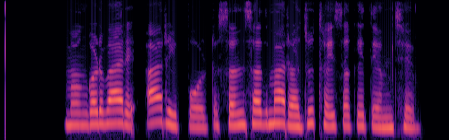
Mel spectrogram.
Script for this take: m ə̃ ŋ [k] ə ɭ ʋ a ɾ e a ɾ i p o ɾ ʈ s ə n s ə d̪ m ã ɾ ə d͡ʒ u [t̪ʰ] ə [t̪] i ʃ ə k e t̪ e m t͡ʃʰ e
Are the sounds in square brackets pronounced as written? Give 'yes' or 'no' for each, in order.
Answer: no, yes, no

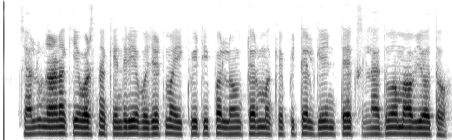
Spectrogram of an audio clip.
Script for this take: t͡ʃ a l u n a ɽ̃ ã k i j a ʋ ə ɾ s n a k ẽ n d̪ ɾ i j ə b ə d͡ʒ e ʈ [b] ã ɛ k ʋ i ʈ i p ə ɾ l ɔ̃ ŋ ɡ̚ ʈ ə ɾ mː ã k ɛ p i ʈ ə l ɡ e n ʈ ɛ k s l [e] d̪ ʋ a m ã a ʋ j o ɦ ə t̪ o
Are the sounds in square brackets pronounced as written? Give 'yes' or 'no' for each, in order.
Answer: no, no

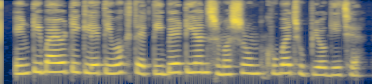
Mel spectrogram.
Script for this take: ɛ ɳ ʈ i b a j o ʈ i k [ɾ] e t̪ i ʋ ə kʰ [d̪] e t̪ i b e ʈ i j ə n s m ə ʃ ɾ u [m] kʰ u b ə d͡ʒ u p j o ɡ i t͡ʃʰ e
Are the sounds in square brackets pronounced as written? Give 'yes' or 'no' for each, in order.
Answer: no, no, yes

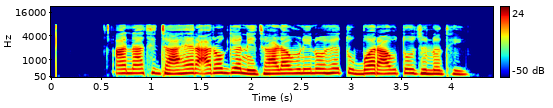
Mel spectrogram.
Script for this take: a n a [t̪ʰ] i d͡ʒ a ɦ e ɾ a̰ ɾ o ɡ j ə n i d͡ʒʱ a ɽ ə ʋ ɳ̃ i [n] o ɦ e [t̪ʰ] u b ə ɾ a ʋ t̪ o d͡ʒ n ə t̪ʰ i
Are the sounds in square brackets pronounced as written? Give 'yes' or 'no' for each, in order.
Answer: yes, yes, no

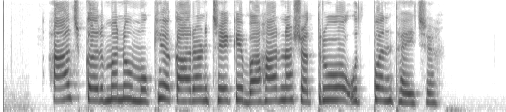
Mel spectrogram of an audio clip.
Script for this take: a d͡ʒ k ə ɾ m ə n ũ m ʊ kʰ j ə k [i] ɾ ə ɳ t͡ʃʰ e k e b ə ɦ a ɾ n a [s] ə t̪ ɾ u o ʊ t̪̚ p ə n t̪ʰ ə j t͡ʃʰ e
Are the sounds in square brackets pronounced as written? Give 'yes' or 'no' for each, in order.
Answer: no, no

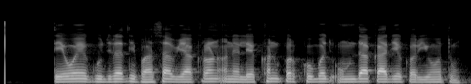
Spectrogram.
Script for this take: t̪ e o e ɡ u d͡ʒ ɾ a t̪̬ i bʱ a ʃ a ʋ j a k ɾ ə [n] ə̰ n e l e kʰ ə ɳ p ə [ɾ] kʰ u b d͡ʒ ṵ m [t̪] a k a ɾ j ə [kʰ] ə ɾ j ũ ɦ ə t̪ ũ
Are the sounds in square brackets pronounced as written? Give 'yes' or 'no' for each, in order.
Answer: no, yes, no, no

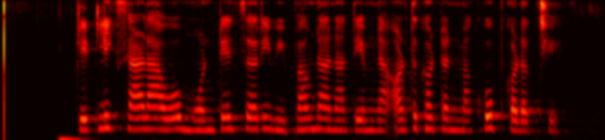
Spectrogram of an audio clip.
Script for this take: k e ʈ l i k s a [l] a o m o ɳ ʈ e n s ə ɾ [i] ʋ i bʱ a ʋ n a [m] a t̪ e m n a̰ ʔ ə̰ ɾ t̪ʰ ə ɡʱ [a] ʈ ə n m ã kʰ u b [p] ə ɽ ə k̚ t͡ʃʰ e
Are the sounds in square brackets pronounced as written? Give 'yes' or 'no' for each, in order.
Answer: no, yes, no, no, no

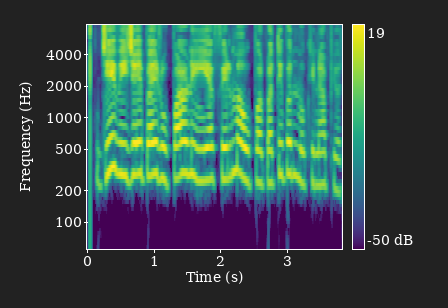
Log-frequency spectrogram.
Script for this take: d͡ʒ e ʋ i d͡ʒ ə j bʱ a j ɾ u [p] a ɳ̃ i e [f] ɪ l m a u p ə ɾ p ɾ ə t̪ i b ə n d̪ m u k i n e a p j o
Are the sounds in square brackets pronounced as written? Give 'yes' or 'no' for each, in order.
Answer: yes, yes

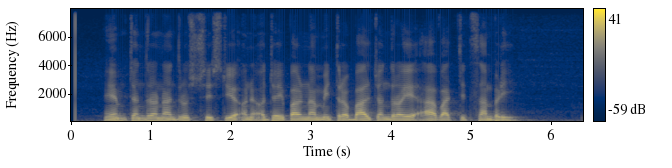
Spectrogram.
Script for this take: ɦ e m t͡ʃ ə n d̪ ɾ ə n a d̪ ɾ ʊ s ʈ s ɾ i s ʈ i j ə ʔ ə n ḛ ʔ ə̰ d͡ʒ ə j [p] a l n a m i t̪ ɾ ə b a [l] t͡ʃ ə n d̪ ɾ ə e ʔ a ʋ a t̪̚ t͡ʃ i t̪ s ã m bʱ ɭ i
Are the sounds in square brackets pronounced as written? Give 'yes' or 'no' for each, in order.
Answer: yes, yes

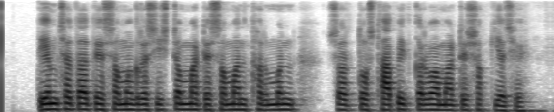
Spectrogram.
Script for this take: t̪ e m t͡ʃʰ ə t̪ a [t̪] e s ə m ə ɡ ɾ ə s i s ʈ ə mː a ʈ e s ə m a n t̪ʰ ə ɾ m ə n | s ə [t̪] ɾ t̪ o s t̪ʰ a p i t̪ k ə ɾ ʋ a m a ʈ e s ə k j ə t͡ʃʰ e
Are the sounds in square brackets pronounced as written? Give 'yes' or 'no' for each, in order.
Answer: yes, no

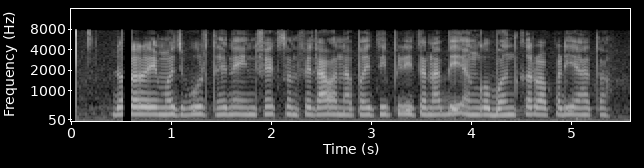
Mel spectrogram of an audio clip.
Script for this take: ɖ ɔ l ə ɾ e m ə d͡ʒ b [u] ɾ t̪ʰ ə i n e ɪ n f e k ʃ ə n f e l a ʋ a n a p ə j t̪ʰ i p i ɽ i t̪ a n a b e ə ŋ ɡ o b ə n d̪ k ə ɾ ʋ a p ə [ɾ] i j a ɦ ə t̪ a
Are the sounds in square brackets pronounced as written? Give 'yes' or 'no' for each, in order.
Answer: yes, no

